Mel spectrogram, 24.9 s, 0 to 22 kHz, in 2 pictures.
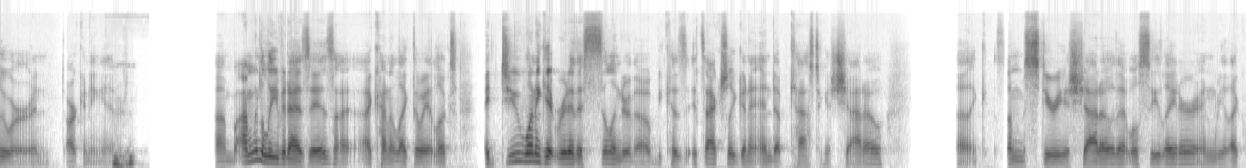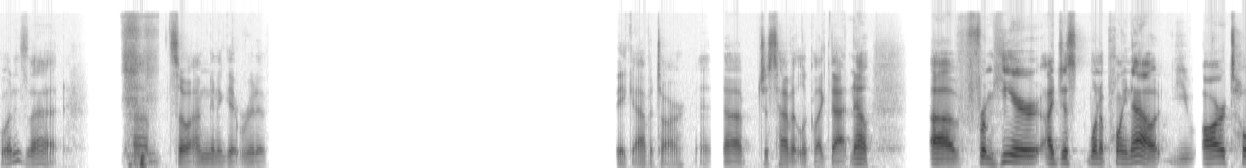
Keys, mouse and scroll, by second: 1.8 Return, 7.0 middle click, 13.5 click, 14.7 right click, 24.5 click.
